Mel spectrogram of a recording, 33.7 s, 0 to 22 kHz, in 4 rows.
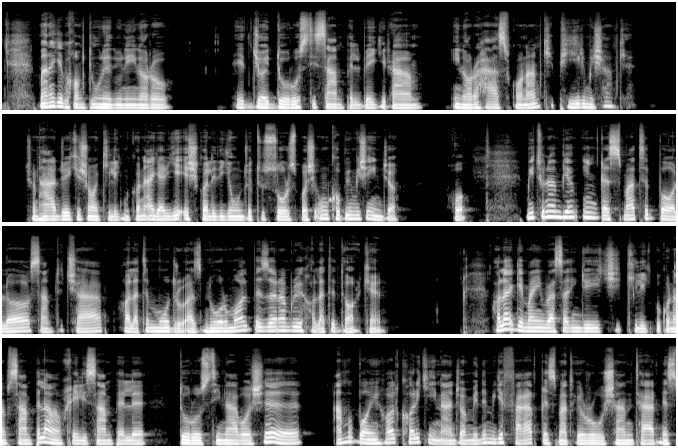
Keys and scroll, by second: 2.9 alt+space.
